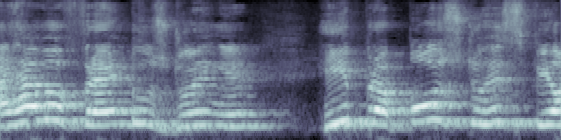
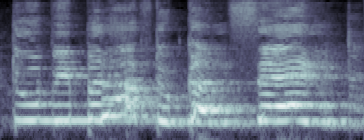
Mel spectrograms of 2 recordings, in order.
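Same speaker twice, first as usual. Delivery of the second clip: higher, slower indignant protest; angry sister; 6 semitones higher, slower than usual. Retold or imitated. Sister arguing with her dad about consent, high and indignant. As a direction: spell it out to dad, outraged. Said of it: "my sister gets angry, she's crying".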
